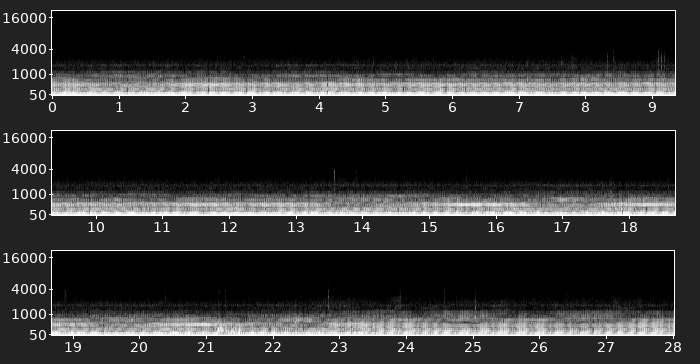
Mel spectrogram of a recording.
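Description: Party boat's engine running steadily, a low, even drone with a stack of steady tones.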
